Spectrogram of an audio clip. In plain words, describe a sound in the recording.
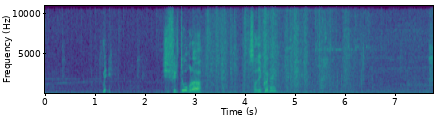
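Footsteps run across a hard rooftop.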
